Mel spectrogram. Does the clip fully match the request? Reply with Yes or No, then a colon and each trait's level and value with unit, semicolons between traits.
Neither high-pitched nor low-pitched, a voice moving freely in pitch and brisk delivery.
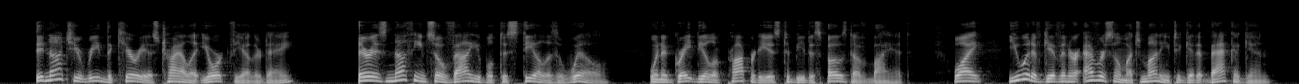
No: low, 120 Hz; wide, 8.2 semitones; fast, 230 wpm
